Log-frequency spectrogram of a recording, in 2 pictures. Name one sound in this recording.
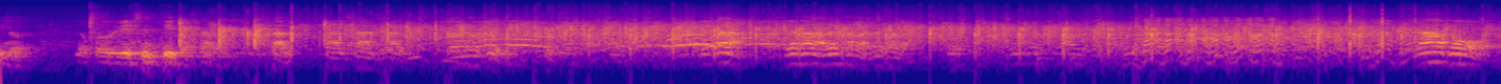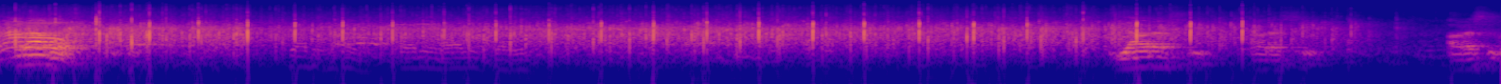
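People clap their hands steadily.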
